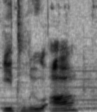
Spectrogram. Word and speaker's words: Illuga: He's pronounced Itlua.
